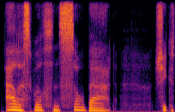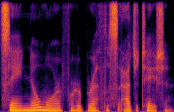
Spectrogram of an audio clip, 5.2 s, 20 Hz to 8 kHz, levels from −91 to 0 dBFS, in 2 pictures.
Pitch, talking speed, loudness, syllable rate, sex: 170 Hz, 150 wpm, -22 LUFS, 4.5 syllables/s, female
